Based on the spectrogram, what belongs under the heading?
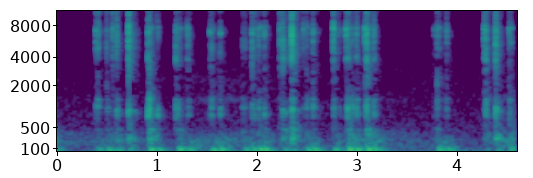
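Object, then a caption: Wireless keyboard, aluminium body and plastic keys. Fingertips with long nails type fast with both hands on a compact wireless keyboard with an aluminium body and plastic keys. Bursts of quick, dry key taps combine a bright clicky clatter with soft low thumps, and each stroke dies away almost instantly. Short pauses separate the bursts.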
